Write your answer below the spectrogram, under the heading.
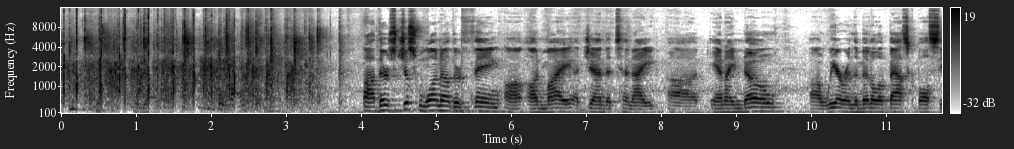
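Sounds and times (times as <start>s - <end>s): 
audience applause: 0.0s - 3.7s
speech: 4.0s - 11.7s.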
